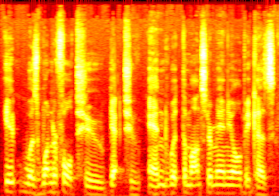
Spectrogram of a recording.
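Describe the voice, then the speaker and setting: A man speaking as a game designer in an interview, explaining things in a measured way. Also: medium pitch, darkish tone. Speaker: game designer discussing the books they made. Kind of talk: interview discussion.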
